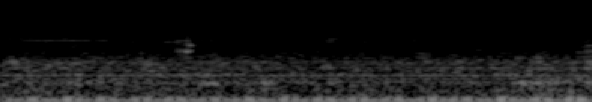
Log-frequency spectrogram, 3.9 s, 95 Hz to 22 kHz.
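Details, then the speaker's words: Sony Aibo ERS-210 head repair, servo motor just revived (WD-40 considered): faint steady low buzz with irregular soft ticking; servo sounds rough, unsure if normal, cause not yet known. "That is interesting. I didn't know they're supposed to sound like that because I don't have a random servo on here with me."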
